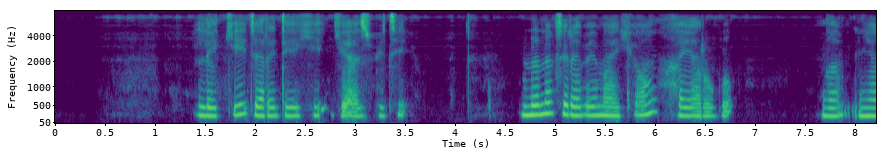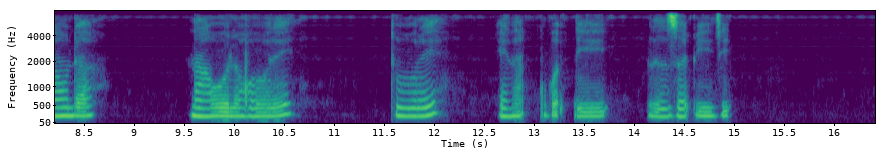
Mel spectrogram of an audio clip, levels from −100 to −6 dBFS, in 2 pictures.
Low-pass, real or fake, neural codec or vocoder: 7.2 kHz; fake; codec, 24 kHz, 6 kbps, HILCodec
